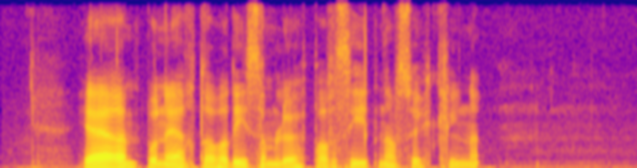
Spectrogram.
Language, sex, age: Norwegian, male, 24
